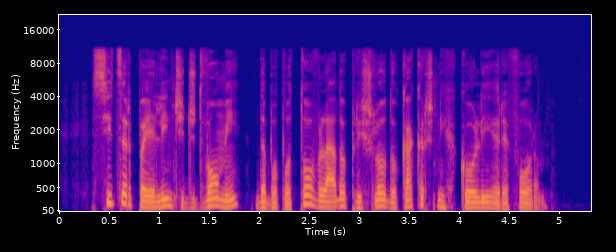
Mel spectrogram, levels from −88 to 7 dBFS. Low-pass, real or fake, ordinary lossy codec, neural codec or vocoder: 10.8 kHz; real; none; none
